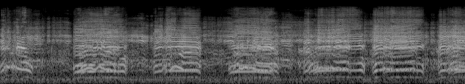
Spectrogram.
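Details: Hungry wood stork chicks in a group crying for their mother to feed them. Nasal, wavering bleats overlap in a dense chorus, pulsing in roughly regular surges more than once a second.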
